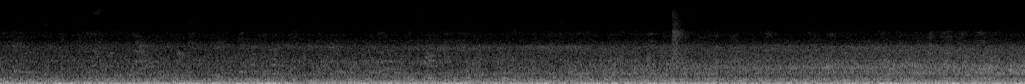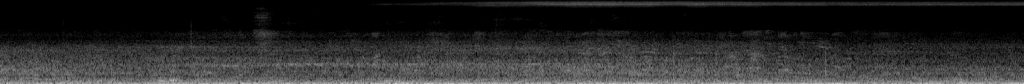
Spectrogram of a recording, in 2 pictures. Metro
12.8 20.4

